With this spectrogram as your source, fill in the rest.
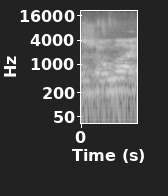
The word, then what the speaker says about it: Shola: First thing I want to say, though, is although my name is spelled Shola, it is pronounced Shola.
